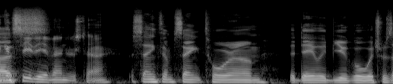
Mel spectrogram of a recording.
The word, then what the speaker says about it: Sanctum Sanctorum: yeah, I don't think I can't really see the Sanctorium, Sanctorum, but I think yeah, it's called. Sanctum Sanctorum.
